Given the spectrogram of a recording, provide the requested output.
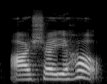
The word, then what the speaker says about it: आशयः: आशयः विषयः, देखिए आशयः बोलते समय सरल तालु आता है।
